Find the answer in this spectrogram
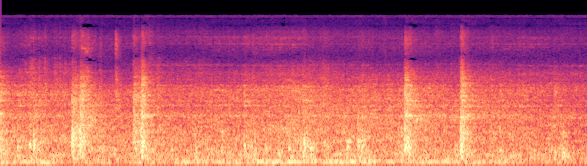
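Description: British Rail passenger train running past: a steady low rumble with two pairs of sharp wheel clacks over the rail joints.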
